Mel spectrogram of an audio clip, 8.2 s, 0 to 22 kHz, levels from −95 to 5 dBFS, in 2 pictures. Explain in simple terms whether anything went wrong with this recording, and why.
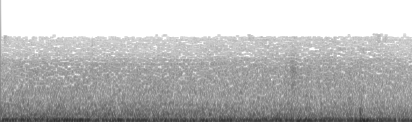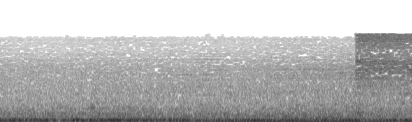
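Heavy squeezing of the file, most likely by AAC compression at a low setting, throws away detail to save space. Throughout the recording nothing is left above about 6.9 kHz, so the sound comes across dull and muffled, with a smeared, fizzy or warbling edge.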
